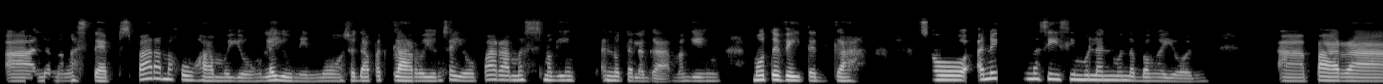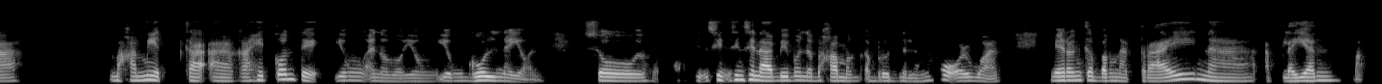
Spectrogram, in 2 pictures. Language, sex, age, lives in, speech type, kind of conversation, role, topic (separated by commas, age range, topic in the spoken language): Filipino, female, 40-44, Philippines, conversation, advice, advisor, Paano ko mapananatili ang motibasyon kapag parang wala akong progreso?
